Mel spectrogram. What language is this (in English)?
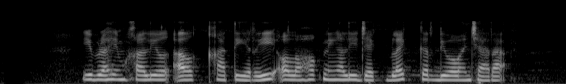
Sundanese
